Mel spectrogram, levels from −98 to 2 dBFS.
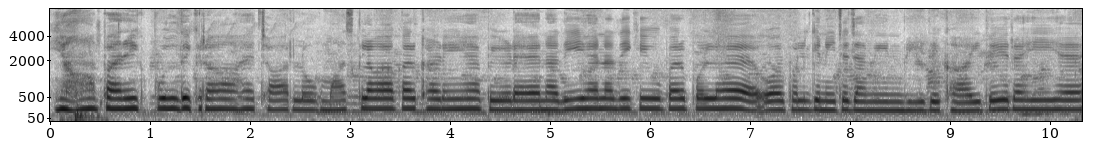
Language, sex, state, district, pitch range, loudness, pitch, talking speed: Hindi, female, Chhattisgarh, Kabirdham, 205-230 Hz, -18 LUFS, 215 Hz, 185 wpm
